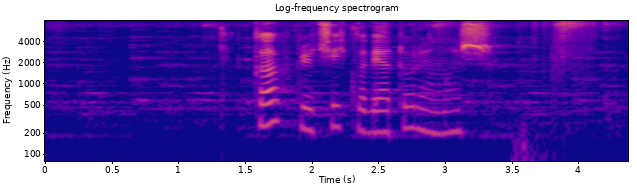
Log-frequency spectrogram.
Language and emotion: Russian, neutral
